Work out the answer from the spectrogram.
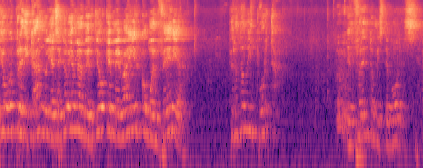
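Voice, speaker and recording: This man's preaching voice is high-pitched, bright and forceful, carrying a Mexican accent. He gives an informal sermon in colloquial language, full of rhetorical questions and phrases repeated for emphasis. The sound comes from a distance in a very echoey, noisy hall.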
